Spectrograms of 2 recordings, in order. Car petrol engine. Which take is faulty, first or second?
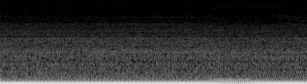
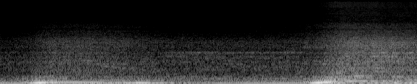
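first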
